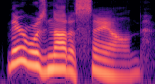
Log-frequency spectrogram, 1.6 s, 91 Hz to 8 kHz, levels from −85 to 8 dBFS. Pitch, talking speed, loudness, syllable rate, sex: 200 Hz, 195 wpm, -15 LUFS, 4.6 syllables/s, male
